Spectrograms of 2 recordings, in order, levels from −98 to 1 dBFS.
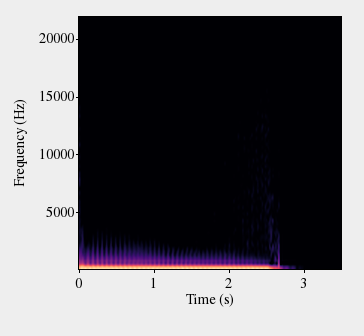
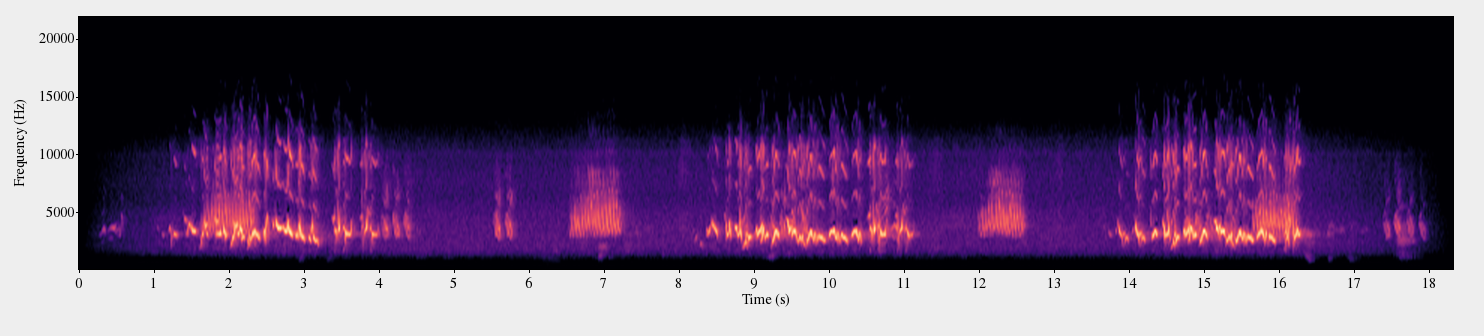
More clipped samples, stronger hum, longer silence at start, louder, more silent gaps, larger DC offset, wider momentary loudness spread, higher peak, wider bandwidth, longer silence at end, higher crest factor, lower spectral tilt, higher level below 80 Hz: neither; neither; second, 0 s vs 1.2 s; about the same, -14 LUFS vs -16 LUFS; neither; neither; second, 5 LU vs 20 LU; about the same, -2 dBFS vs -4 dBFS; second, 0.4 kHz vs 12.5 kHz; first, 0.9 s vs 0.7 s; second, 6 dB vs 20 dB; first, -16 dB/octave vs 12 dB/octave; first, -8 dBFS vs under -90 dBFS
